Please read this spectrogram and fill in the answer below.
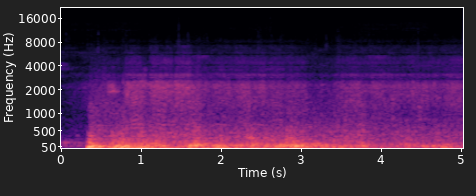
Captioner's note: warbled radio dialogue amidst a thunderstorm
